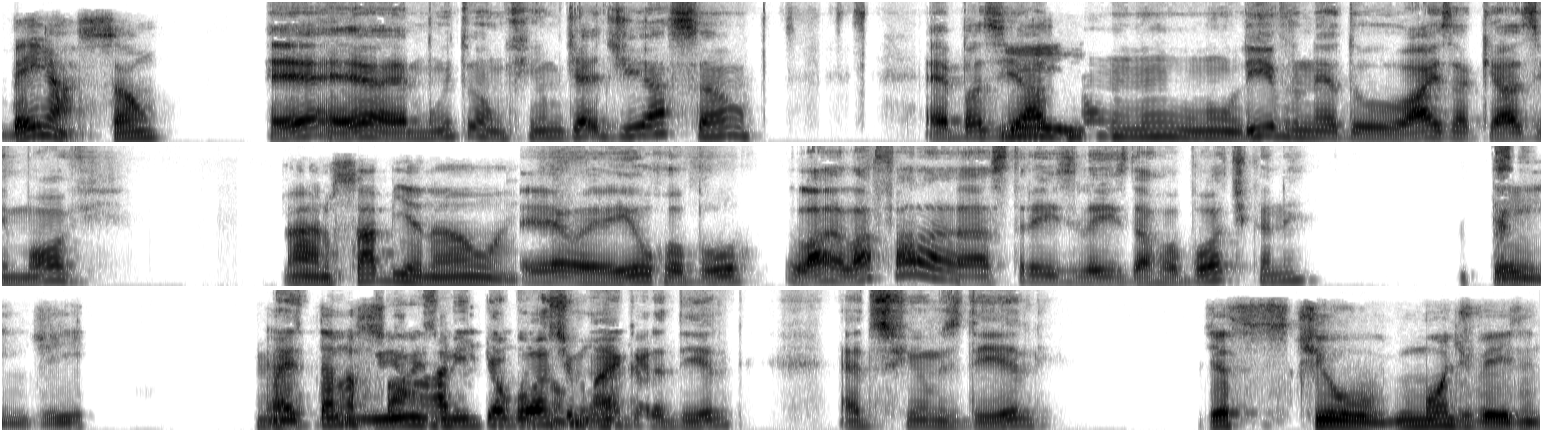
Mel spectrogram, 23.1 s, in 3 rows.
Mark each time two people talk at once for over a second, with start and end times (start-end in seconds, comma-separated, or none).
16.7-18.6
